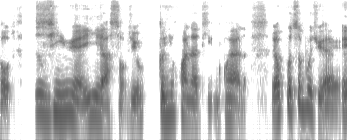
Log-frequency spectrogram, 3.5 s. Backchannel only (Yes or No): Yes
